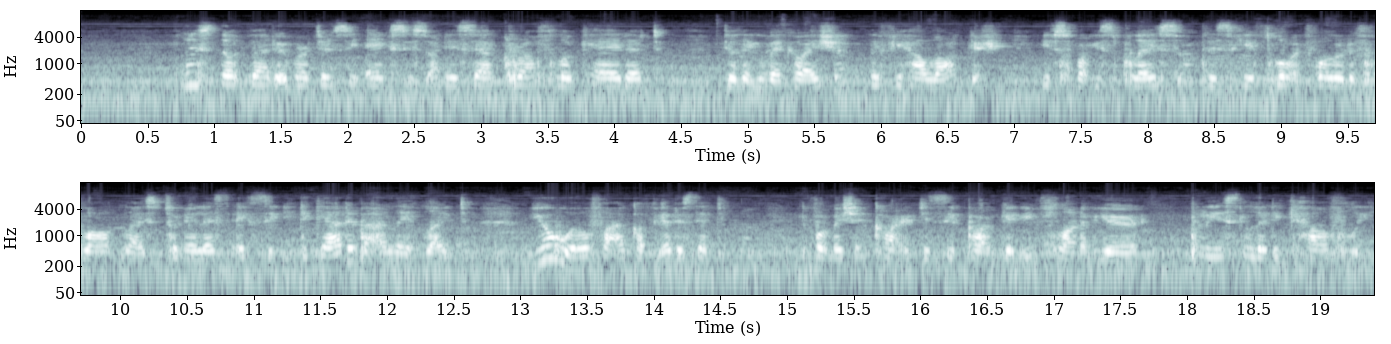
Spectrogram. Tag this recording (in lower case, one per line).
vehicle
aircraft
